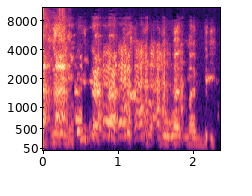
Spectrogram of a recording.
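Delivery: drawn out slowly, high and laughing; slow giggly mobster voice; laughing Godfather line. Retold or imitated. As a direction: crack up while doing the mob boss. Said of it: "it's like the Godfather".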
